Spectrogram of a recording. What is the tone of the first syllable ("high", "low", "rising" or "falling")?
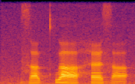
low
